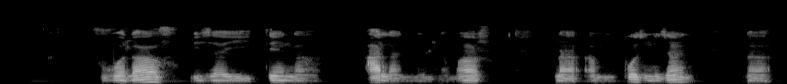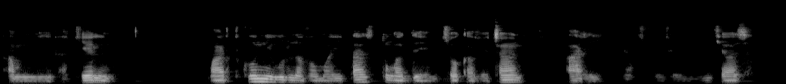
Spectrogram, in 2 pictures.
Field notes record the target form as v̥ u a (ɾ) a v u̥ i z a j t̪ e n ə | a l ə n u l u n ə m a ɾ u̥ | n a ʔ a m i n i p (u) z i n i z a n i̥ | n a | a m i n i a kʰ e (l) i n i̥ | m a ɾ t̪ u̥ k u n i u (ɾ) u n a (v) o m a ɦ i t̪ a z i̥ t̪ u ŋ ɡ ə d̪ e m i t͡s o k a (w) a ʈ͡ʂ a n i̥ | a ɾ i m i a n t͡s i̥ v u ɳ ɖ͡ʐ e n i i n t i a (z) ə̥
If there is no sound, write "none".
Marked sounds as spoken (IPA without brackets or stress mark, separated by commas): l, o, l, l, v, v, z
